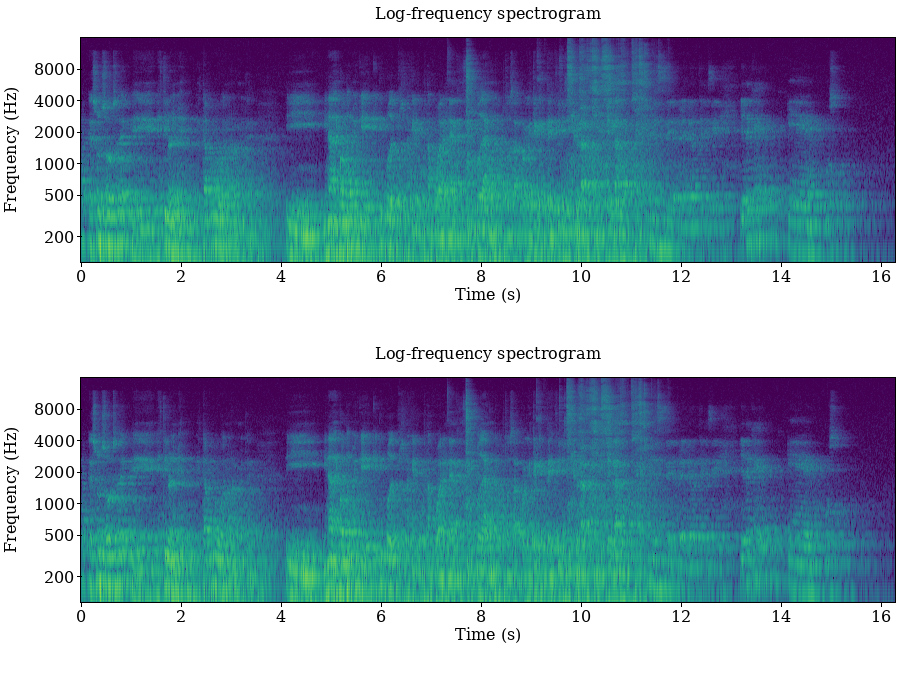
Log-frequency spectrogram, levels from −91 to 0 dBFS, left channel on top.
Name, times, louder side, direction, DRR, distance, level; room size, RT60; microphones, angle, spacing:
voice 1, 0.1-3.4 4.1-11.2, equal, 10° right, -4 dB, 0.3 m, -28 dB
sound 1, 6.3-6.6 7.2-8.2 8.7-8.8 9.1-9.3 9.6-11.8, equal, 80° right, 1.1 m, -40 dB
voice 2, 11.1-13.7 14.1-15.0, equal, 30° right, -15 dB, 0.9 m, -36 dB
3.1 x 2.9 x 3.3 m, 2.9 s
head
